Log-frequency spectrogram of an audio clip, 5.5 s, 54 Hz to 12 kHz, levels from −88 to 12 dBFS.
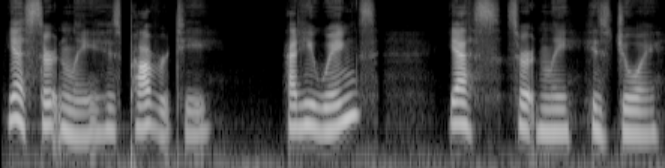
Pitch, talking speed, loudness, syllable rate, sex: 195 Hz, 120 wpm, -21 LUFS, 3.9 syllables/s, female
